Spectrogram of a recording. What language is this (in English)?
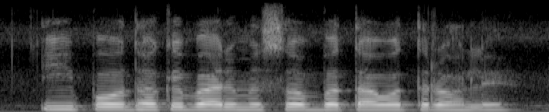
Bhojpuri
